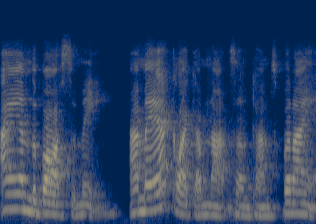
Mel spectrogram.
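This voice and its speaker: Speaking at a moderate pace with a Southern US accent, a woman swings her pitch very widely. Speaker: cosmetics sales leader and former engineer. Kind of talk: motivational talk.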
